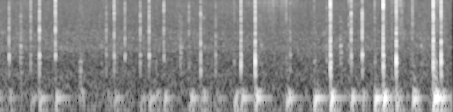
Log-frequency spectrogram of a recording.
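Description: Long nails tap rapidly on the front face of a hollow cream paperboard Chloé perfume box that contains its bottle. The taps come as quick, irregular, bright clicks, each dying out almost at once, over a steady low hum.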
